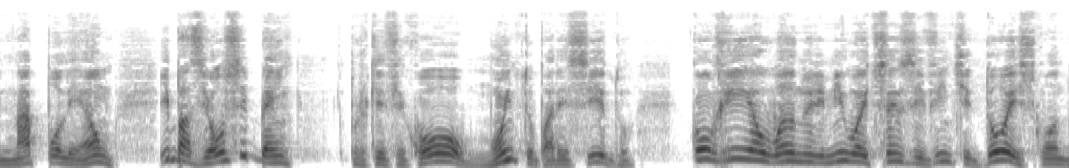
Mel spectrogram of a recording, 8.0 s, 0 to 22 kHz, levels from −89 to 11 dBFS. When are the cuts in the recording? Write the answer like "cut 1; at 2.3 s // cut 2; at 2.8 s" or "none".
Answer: cut 1; at 5.1 s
